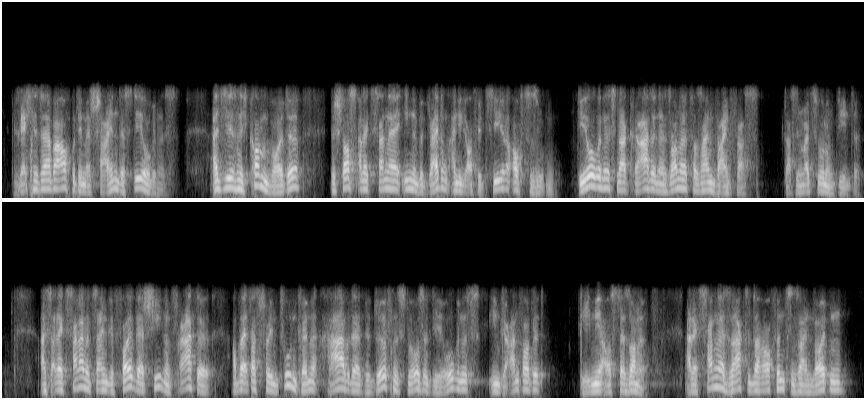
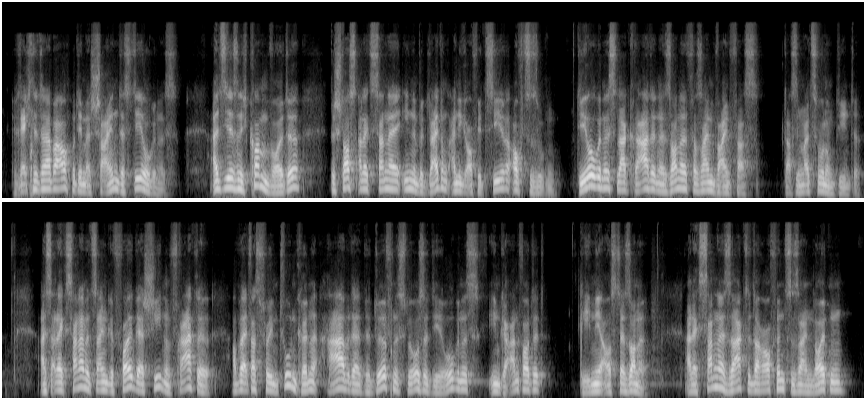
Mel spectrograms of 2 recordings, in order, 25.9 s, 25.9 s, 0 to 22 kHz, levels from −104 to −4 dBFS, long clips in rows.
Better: second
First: garbled, watery; badly; nothing above 4 kHz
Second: garbled, watery; slightly; nothing above 14.5 kHz

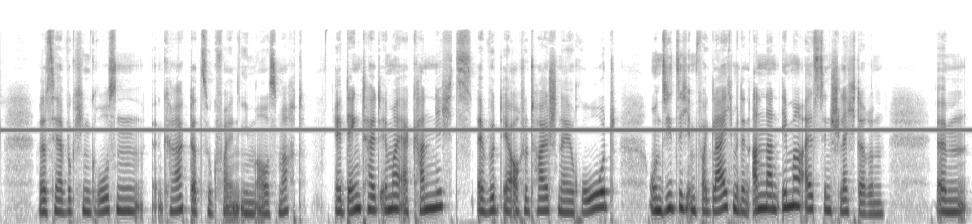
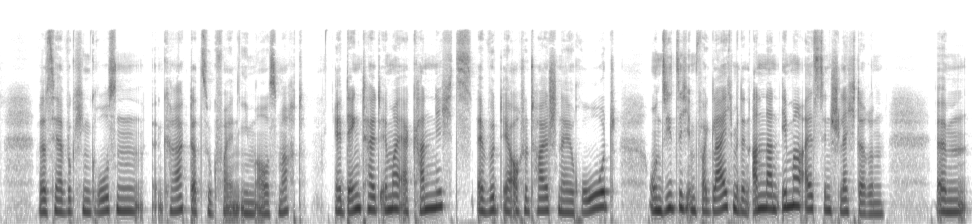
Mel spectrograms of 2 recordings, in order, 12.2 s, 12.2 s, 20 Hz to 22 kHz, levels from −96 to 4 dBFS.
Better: second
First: high-pitched whine; noticeable; throughout; 2.5 kHz, 10 dB below the speech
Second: none

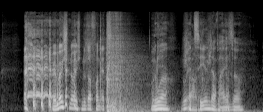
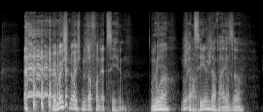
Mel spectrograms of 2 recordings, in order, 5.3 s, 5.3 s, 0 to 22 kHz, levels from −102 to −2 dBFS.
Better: second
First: door banging; noticeable; from 2 to 4 s; peak 2 dB below the speech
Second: none

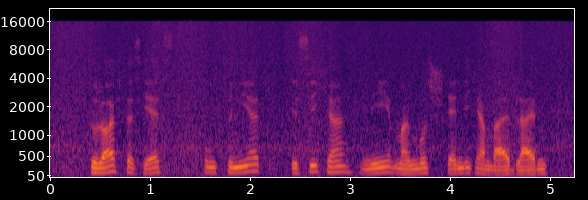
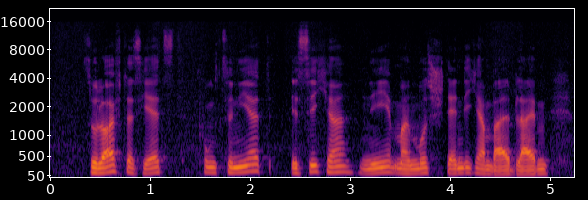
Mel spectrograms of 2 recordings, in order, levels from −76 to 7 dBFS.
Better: second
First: hiss; loud; throughout; 8 dB below the speech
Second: hiss; faint; throughout; 25 dB below the speech

